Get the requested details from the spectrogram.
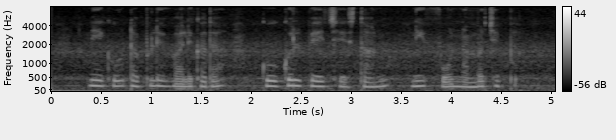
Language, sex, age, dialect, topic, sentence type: Telugu, female, 46-50, Utterandhra, banking, statement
